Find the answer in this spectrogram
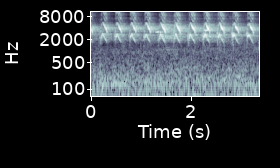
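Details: Rose-ringed parakeets, about ten overexcited birds, mobbing a red squirrel as it flees across plane trees in the gardens of the Château de Versailles, France; loud shrill screeches repeated steadily, roughly three per second, in an even rhythm.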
